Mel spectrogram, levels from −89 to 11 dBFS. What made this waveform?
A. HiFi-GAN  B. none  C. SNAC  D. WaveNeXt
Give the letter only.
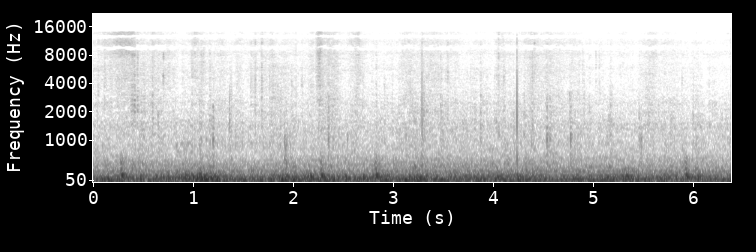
B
